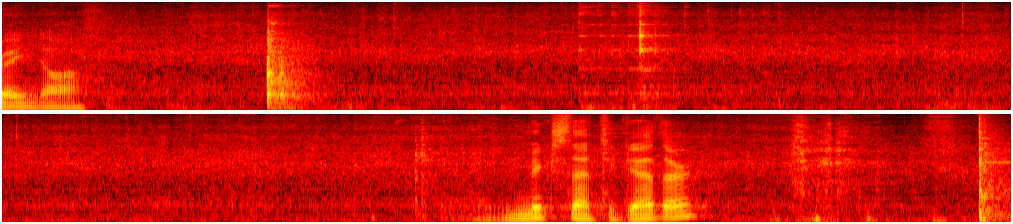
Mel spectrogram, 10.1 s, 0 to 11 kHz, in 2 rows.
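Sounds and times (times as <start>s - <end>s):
vegetables and beef sizzling in wok: 0.0s - 10.0s.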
